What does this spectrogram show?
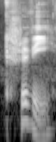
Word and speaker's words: Crovie: So we have made it to Crovie, or it's actually pronounced Crivie, is according to this.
